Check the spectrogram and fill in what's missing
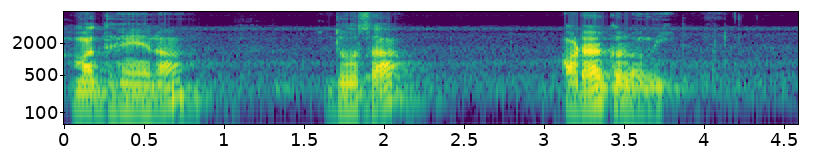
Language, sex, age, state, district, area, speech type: Sanskrit, male, 18-30, West Bengal, Cooch Behar, rural, spontaneous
